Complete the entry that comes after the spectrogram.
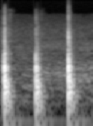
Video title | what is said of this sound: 트레일블레이저 셀토스 저리가라!? 스토닉 시승기!! Hot한 스토닉 팩트리뷰! | 쳐보면은 플라스틱이라는 걸 알 수 있고요.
